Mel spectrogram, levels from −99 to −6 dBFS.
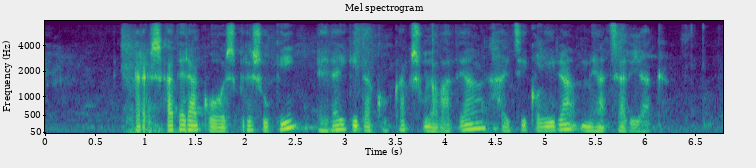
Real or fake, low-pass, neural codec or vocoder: fake; 7.2 kHz; codec, 24 kHz, 6 kbps, HILCodec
